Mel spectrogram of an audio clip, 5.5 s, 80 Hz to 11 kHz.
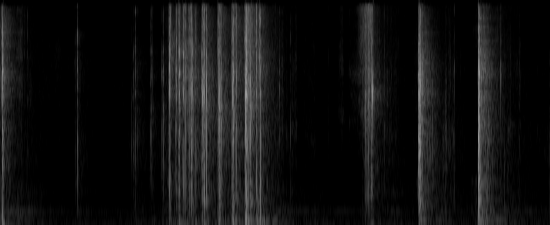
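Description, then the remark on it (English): A complete deck of 52 playing cards being shuffled: a quick burst of rapid riffling flutters, followed by three short, sharp papery swishes as the cards are squared, with no voices. “You have a complete shuffled deck of 52 cards.”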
